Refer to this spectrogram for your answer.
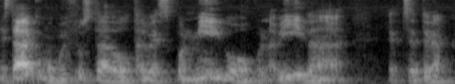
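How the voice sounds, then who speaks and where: Audible room echo surrounds a voice in a Mexican accent. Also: man. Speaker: podcast host and musician. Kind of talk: casual monologue. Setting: recording on camera. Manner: halting.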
